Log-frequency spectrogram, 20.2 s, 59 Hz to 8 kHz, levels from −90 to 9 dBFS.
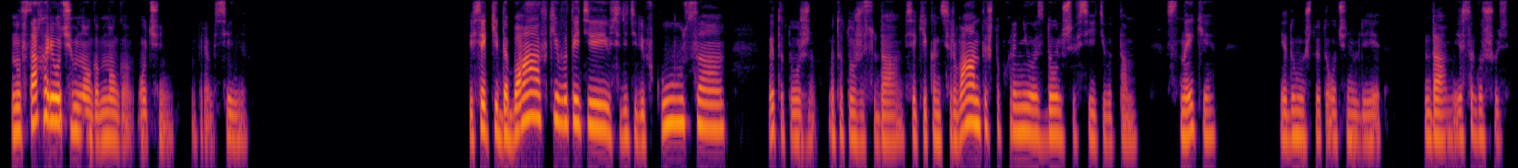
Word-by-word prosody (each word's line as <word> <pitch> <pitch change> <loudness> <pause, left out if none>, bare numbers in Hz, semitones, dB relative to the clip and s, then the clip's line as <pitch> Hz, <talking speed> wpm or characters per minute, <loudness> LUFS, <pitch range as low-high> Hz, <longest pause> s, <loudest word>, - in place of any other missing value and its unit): Ну, 170 +1 +3
в 175 - -5
сахаре 240 +2 +8
очень 225 -5 +6
много 155 -5 0
много, 145 -1 -4
очень 145 -1 -8 0.2
и - - -15
прям - - -13
сильно. 140 -3 -8 3.0
И - - -1
всякие 170 +2 +3
добавки 240 - +5
вот 220 -1 +3
эти 215 -1 +4
и 190 -2 +5
усилители 155 -2 -6
вкуса- 200 - +1 0.6
это 170 0 -3
тоже, 145 -3 -7 0.2
это 150 +3 -6
тоже 140 -2 -6
сюда, 135 +1 -7
всякие 145 -1 -6
консерванты, 170 +10 +2
чтоб 185 - -9
хранилось 170 -4 -1
дольше, 155 0 -1
все 145 0 -7
эти 135 +1 -12
вот 130 -1 -11
там 65 0 -10 0.4
снеки. 155 -1 -3 0.8
Я 145 - -4
думаю, 155 +1 -3
что 150 - -9
это 150 - -8
очень 145 0 -8
влияет. 135 0 -9 0.6
Да, 150 -1 -1
я 155 - -6
соглашусь. 150 -2 -9
155 Hz, 125 wpm, -23 LUFS, 145-190 Hz, 3.0 s, сахаре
